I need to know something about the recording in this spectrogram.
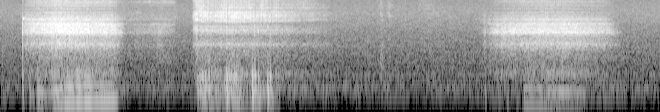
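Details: Daisy, a pet dog, snoring while asleep indoors: long raspy, hissing breaths about a second each, separated by quiet pauses, with a low rumbling undertone in the louder snores.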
